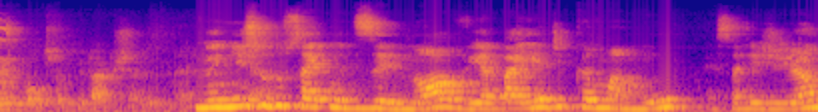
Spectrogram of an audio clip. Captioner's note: speaking portuguese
